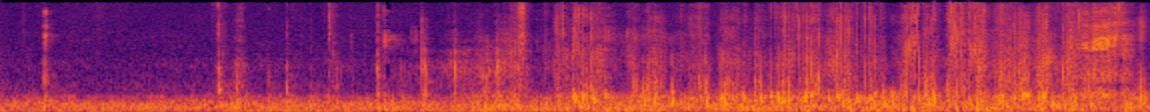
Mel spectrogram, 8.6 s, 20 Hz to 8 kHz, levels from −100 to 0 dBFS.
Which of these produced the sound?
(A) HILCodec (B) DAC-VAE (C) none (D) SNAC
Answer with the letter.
C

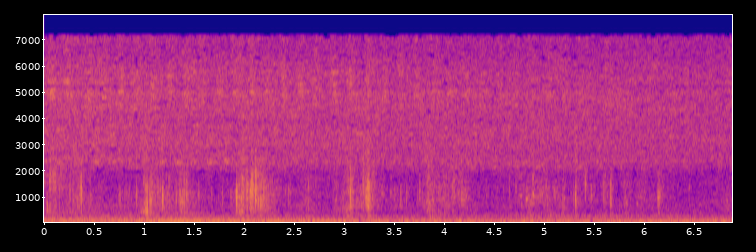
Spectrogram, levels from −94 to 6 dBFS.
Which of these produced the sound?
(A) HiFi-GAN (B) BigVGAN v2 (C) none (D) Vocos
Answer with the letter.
C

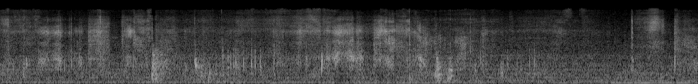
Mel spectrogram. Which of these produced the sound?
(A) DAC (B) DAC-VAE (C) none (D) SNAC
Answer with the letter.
C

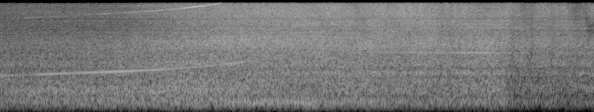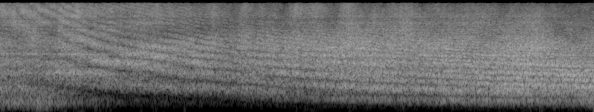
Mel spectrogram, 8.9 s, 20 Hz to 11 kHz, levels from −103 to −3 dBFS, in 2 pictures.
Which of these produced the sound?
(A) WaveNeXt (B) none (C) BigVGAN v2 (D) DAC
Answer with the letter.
B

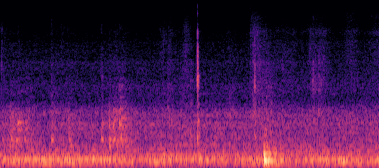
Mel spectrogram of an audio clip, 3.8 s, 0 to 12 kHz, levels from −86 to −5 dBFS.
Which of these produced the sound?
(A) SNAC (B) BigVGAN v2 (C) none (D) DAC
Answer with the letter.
C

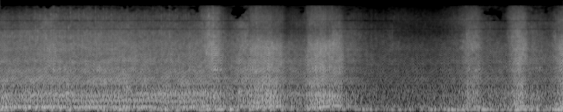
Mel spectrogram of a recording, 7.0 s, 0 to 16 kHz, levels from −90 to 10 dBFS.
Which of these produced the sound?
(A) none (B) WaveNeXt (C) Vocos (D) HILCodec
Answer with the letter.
C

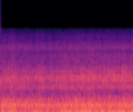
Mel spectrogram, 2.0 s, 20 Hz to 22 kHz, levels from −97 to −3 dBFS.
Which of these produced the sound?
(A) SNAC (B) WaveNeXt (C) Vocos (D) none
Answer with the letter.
D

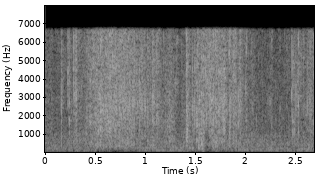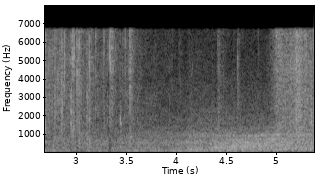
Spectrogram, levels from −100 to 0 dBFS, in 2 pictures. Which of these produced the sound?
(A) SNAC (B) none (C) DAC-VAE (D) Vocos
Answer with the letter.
B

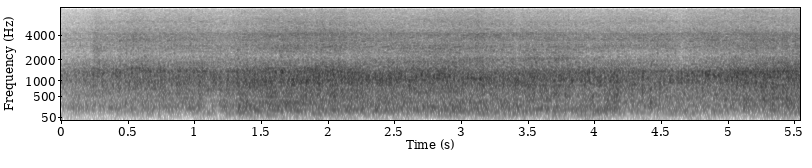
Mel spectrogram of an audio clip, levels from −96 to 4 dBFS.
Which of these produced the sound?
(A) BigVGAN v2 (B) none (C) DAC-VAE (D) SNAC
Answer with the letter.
D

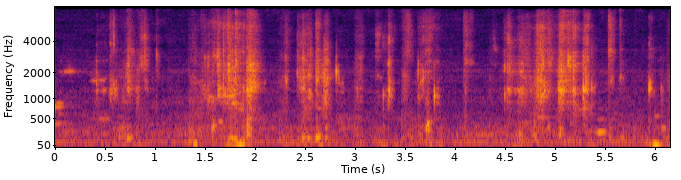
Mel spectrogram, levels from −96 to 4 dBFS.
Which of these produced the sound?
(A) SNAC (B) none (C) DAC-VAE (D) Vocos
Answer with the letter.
A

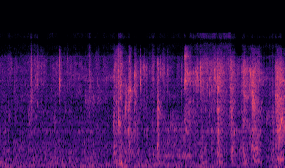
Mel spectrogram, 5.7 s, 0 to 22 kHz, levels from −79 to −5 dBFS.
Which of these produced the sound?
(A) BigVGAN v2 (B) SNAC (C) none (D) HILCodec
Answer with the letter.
D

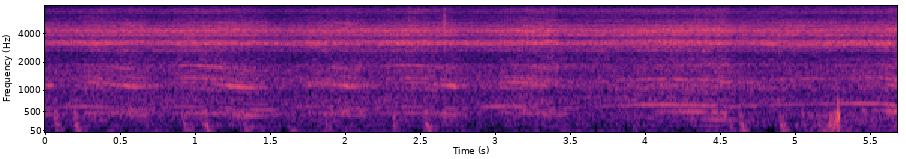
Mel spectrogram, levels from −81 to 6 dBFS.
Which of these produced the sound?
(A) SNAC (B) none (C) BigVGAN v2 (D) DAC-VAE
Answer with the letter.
B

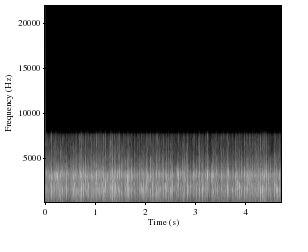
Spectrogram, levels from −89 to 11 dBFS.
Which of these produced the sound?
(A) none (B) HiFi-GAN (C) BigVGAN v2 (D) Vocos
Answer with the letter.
A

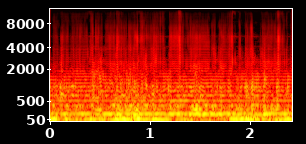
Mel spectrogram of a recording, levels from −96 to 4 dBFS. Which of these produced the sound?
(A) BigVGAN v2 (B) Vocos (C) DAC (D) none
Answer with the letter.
A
